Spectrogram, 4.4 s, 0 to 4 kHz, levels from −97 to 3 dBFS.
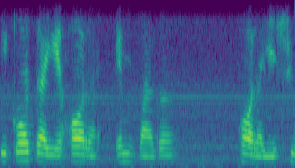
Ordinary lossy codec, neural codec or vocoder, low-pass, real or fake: Opus, 64 kbps; none; 3.6 kHz; real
